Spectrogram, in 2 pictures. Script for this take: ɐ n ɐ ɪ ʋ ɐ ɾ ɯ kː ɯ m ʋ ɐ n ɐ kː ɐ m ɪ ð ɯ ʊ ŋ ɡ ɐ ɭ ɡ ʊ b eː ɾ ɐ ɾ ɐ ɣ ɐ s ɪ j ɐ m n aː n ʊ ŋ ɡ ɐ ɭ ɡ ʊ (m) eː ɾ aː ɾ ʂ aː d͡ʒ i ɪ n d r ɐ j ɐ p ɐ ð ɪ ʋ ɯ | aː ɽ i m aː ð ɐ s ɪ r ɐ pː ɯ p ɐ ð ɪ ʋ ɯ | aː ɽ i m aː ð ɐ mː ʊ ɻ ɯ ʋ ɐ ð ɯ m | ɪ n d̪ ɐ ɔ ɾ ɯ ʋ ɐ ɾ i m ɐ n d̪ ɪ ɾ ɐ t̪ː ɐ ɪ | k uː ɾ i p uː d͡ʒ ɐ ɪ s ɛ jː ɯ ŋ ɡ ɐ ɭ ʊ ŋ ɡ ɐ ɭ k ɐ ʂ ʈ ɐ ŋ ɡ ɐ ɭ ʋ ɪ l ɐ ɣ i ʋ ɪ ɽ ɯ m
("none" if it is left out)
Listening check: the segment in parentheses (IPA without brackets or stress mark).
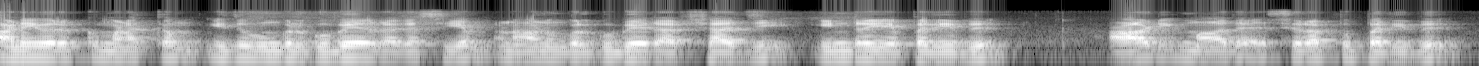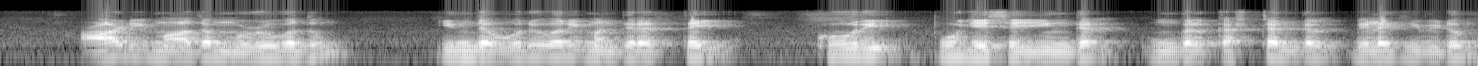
b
